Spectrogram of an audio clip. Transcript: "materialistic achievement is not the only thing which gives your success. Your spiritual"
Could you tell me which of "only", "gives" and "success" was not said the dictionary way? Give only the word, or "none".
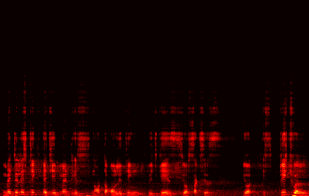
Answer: gives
